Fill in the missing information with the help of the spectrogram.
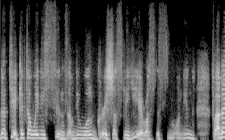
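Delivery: ordinary delivery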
